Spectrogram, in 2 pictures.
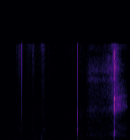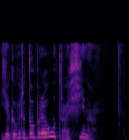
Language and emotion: Russian, positive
